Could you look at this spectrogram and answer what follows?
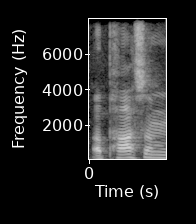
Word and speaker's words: opossum: eye it's called proper opossum massage and I was doing some research all you need to do the oh no I looked it up Oxford English Dictionary says you do pronounce it and he says in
